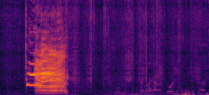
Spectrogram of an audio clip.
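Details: Baby camel calling with one loud, harmonic, nasal bleat lasting almost a second, then quieter rustling and faint background voices.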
